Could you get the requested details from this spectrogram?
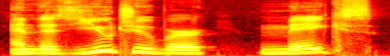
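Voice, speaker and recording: A man's voice: a little high, unhurried, dry recording, clean studio sound. Young man telling rambling stories. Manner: rambling storyteller with many fillers. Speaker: podcast co-host. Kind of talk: casual podcast chat. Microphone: podcast microphone.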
